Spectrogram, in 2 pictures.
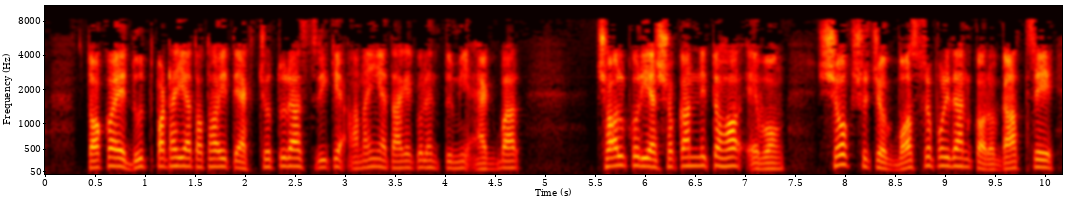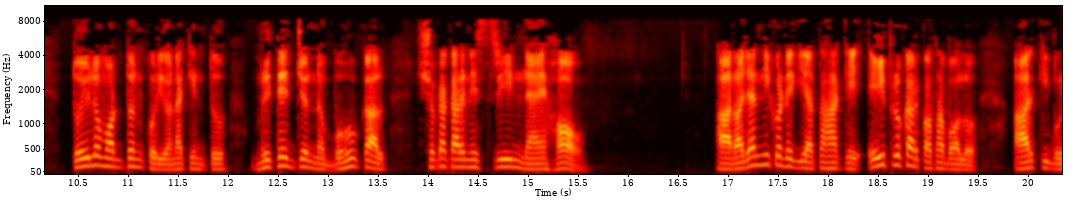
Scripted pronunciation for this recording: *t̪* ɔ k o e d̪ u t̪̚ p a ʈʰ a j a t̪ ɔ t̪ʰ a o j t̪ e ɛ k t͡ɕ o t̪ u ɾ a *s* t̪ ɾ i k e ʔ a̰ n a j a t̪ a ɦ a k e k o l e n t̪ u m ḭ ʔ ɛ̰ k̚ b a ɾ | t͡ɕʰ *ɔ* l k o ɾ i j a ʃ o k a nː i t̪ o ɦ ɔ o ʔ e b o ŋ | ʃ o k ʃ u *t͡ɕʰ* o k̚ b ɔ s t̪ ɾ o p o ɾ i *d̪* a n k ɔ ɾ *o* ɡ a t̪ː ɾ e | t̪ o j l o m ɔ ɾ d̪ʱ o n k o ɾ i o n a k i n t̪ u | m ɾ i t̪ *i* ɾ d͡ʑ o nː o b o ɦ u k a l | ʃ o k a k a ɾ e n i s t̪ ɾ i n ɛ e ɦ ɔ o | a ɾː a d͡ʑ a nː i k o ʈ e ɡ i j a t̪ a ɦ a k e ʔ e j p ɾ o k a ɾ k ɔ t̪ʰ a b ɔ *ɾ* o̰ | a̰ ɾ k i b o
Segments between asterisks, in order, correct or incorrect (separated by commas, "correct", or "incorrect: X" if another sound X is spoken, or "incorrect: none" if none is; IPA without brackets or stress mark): correct, correct, correct, incorrect: t͡ɕ, correct, correct, incorrect: e, incorrect: l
